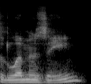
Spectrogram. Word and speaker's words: Limousin: I mean, we got LIM and then basically, the leftovers of cousin. So I'm like, yes, Limousine.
